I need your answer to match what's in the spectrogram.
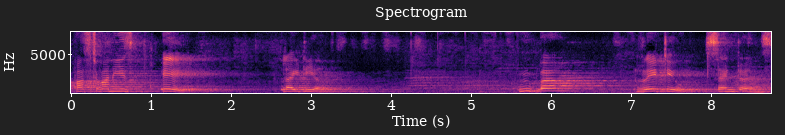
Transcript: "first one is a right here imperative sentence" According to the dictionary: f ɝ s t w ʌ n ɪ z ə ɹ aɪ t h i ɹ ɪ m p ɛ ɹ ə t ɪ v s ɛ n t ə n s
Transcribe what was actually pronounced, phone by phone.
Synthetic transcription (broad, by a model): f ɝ s t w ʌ n ɪ z ə l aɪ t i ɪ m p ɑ ɹ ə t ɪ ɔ s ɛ n t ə n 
